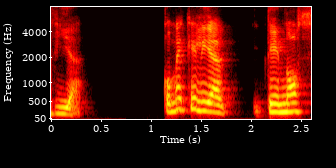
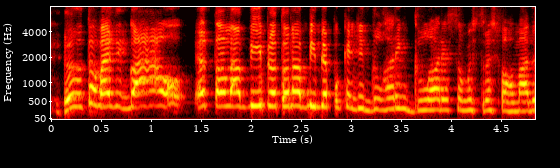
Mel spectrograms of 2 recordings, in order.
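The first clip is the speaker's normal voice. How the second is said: higher, bright triumphant joy; joyful exclamation; 8 semitones higher than usual. Retold or imitated. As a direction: rejoice at who you've become. Joyful self-quote before mirror. (exclamação alegre, mais aguda)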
